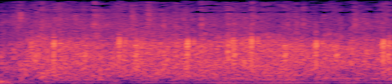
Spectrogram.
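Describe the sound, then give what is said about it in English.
An audience applauds to vote that the item about the Bronx Zoo displaying the missing link is the fiction: a steady wash of many hands clapping at a moderate level, with dense overlapping claps and no voices standing out. “And if you think the item about the Bronx Zoo displaying the missing link is the fiction, applaud.”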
